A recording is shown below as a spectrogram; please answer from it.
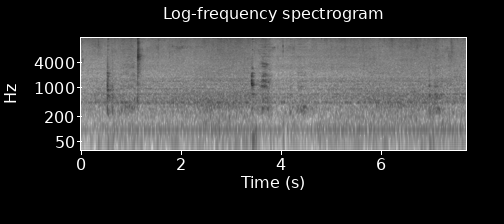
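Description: Spring onions from a garden going into a simmering mushroom and chickpea curry, a low steady sizzle and stir with a few sharp utensil clinks against the pan, close by and without talk.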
